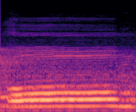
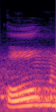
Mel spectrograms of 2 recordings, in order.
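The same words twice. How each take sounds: First: The vowel is drawn out for a long time. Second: The vowel is held for a normal length. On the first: The speaker calls it right. "ओम करके पढ़ेंगे" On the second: The speaker calls it wrong. "इसको ओम ना पढ़ेंगे"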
